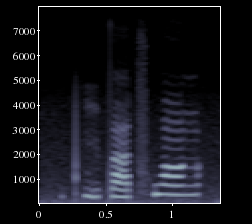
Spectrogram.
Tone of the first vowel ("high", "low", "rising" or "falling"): low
